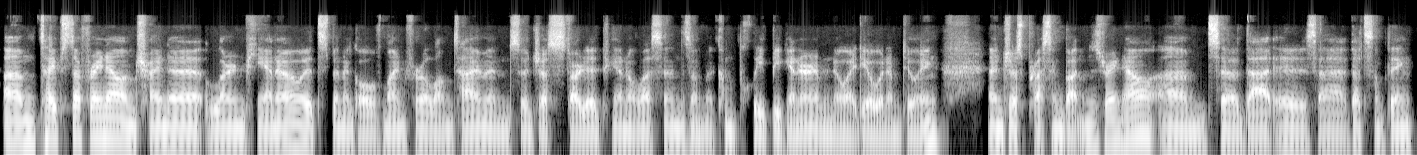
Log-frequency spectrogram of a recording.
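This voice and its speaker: Low, mellow man presenting with many ums. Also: steady tone, moderate pace, no echo, clean studio sound. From New Orleans, United States. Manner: hesitant, lots of ums and restarts. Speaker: workshop presenter. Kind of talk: live training presentation.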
